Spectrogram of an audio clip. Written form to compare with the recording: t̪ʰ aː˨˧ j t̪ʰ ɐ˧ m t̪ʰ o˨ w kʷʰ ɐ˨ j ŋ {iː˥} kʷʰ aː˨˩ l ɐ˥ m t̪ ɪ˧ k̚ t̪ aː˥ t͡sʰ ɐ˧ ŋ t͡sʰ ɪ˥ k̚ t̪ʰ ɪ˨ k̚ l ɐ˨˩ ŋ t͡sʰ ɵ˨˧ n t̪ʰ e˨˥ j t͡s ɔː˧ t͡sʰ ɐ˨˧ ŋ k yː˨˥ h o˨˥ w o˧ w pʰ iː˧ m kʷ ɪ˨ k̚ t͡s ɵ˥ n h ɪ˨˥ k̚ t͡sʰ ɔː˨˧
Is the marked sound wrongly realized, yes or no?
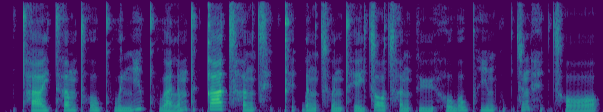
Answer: no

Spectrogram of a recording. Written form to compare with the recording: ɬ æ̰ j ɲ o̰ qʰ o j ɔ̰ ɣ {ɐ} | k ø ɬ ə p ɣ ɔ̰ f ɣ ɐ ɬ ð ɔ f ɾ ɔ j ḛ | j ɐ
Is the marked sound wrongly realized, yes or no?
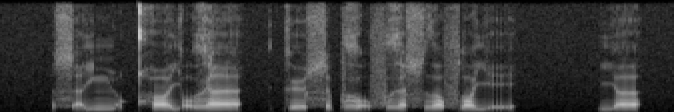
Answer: yes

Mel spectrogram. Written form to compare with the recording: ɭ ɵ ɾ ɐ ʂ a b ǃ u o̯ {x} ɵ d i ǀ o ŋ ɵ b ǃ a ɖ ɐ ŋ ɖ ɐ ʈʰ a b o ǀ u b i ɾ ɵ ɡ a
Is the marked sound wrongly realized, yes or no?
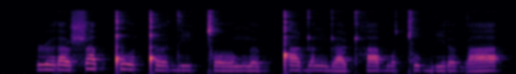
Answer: yes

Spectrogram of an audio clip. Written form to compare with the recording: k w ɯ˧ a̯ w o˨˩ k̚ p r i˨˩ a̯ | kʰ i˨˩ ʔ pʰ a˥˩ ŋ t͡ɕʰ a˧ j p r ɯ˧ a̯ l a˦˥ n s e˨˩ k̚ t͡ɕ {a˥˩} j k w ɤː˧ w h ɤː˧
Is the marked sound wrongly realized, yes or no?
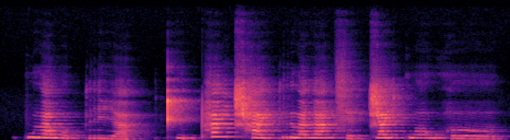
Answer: yes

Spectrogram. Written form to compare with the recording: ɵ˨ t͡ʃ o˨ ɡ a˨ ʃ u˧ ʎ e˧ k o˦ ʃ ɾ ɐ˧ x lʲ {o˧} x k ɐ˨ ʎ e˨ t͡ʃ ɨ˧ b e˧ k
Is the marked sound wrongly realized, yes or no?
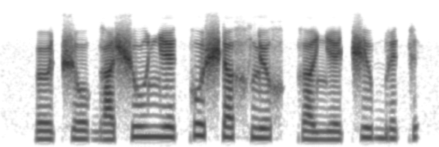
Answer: no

